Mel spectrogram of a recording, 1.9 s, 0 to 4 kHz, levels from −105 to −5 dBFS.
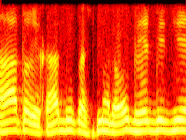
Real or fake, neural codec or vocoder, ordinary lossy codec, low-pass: fake; vocoder, 44.1 kHz, 128 mel bands every 256 samples, BigVGAN v2; none; 3.6 kHz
